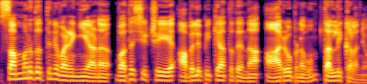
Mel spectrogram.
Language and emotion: Malayalam, neutral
